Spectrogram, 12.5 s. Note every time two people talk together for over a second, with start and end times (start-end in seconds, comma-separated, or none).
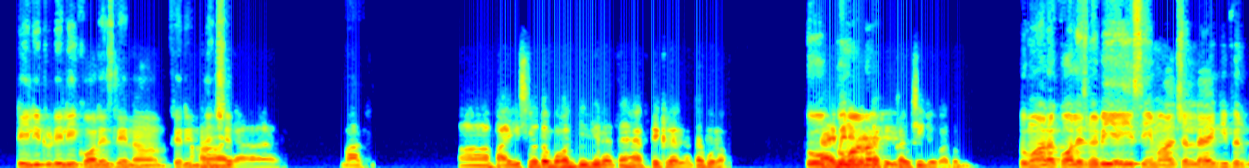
none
